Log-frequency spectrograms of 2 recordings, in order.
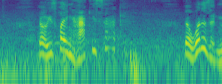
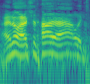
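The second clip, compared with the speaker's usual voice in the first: ordinary talk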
